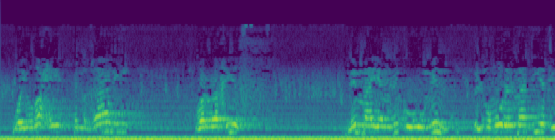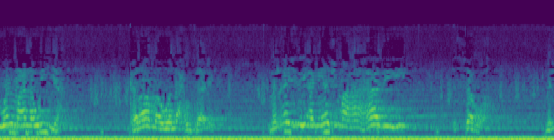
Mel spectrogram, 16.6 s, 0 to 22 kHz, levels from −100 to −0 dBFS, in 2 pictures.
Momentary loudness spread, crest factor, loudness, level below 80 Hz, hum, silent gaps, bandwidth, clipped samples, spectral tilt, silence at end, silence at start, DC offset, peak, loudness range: 11 LU; 18 dB; -25 LUFS; -26 dBFS; none; none; 3.1 kHz; under 0.1%; -10.5 dB/octave; 0 s; 0 s; 10%; -4 dBFS; 4 LU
